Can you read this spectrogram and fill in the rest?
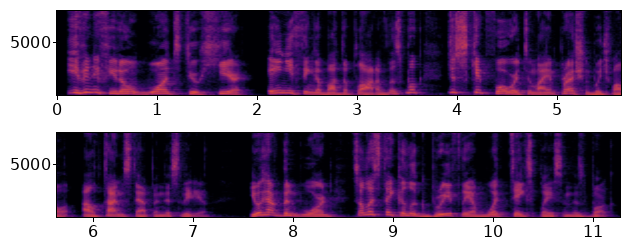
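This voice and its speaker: A man's voice: medium pitch, a bit bright. A man hosting a review show, giving a casual spoken review and summary. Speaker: host of a book review show.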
